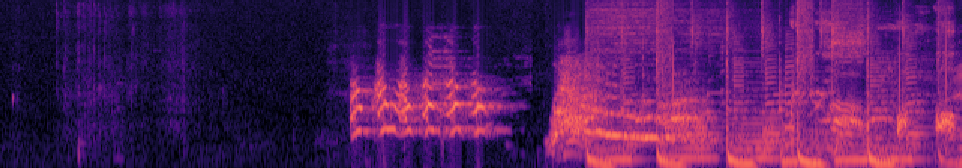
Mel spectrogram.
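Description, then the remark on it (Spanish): A person imitates a dog, starting with soft breathy sounds, then a short series of yipping barks, followed by louder, rapid, gruff barking. “Yo me voy por lo clásico, el sonido del perro.”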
